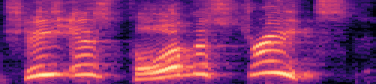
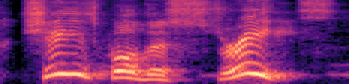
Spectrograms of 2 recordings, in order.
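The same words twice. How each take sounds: First: STREETS pitched much higher and slowed down; slow, high emphatic repeat of the slang line. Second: Slow, drawn-out street slang line; mild imitation of young men's street talk; young brothers' slang. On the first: Retold or imitated. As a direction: hit "streets" high, drawing the line out slowly. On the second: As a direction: say it slowly, mimicking the young brothers. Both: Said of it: "I don't speak like this, but I know the young brothers do".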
